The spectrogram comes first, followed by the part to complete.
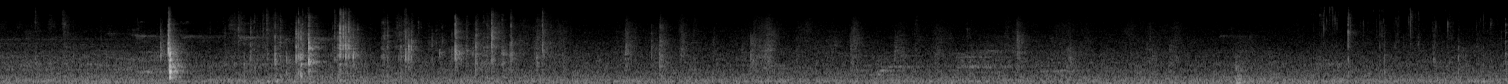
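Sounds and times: plastic packaging crinkling: 2.2 - 5.7, 13.1 - 15.0.

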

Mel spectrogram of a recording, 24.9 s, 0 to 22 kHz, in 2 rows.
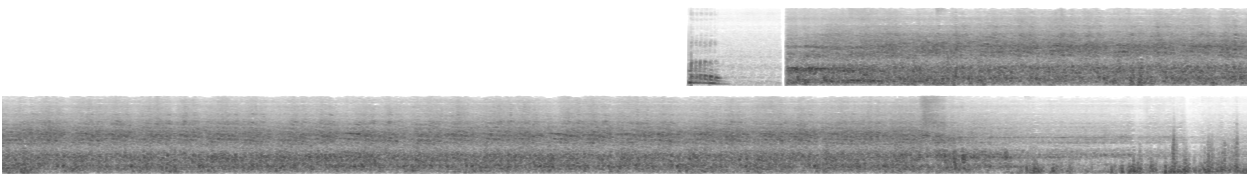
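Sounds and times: train wheels rushing on rails: 7.9 - 24.9
clickety-clack over rail joints: 8.2 - 23.0.

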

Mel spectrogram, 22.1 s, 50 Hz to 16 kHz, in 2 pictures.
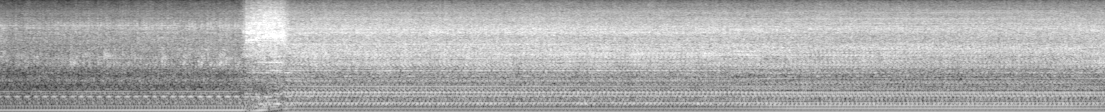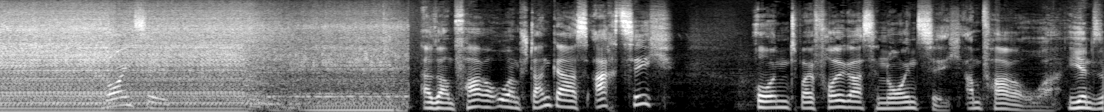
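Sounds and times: diesel engine revving: 0.0 - 15.2.

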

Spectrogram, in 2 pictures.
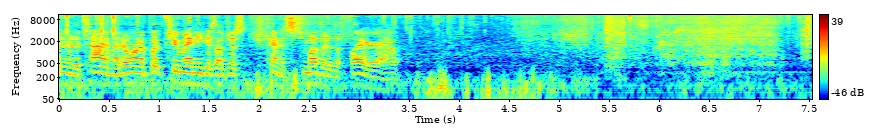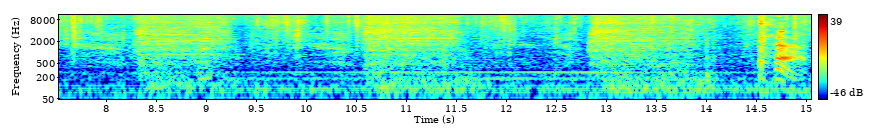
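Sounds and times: person blowing breathy puffs: 4.6 - 15.0.

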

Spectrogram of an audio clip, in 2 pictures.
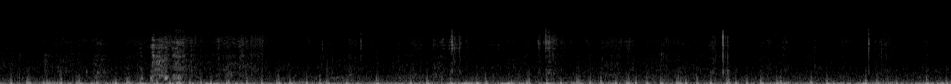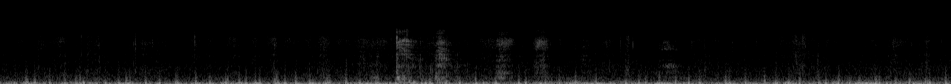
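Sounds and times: low rumble: 0.0 - 19.0
boots stamping ground: 12.7 - 18.0.

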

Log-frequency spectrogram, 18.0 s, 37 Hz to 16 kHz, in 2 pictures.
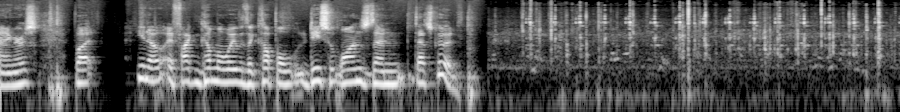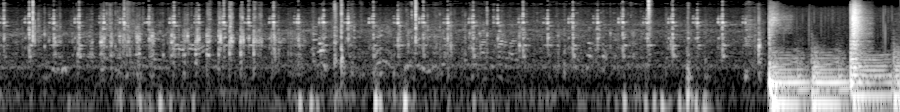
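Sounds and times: camera clicks and ticks: 5.2 - 16.7.

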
